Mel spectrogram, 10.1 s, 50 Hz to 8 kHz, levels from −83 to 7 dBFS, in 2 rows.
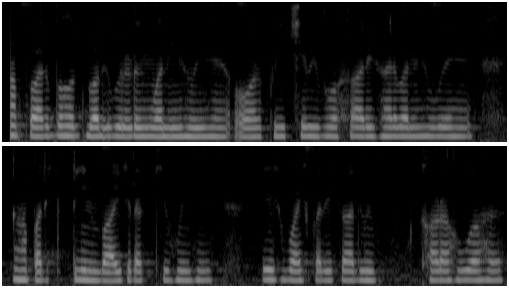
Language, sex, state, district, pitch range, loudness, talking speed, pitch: Hindi, female, Uttar Pradesh, Jalaun, 190-195 Hz, -40 LUFS, 190 wpm, 190 Hz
